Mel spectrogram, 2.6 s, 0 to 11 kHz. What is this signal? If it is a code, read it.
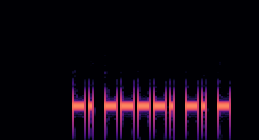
Morse code, heard as a keyed tone, about 38 wpm, 700 Hz. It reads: N9NT
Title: Speed Racing - USA 1x2 Call Signs 30wpm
